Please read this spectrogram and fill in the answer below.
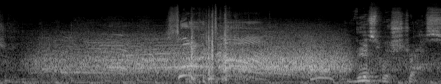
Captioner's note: crowd cheering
